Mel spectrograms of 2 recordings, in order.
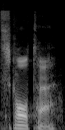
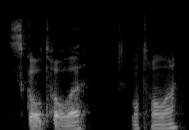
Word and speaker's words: Skulltula: I always just said Skulta. I don't know why. I just completely skipped half the word.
